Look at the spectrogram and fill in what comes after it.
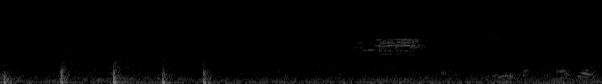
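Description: Five soft steps on dry leaf litter about half a second apart, then, about four seconds in, a wild bird gives one short harsh call followed by a brief falling note.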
